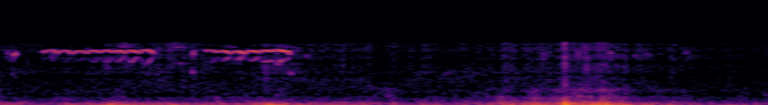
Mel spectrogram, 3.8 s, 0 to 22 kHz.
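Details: At a common kestrel nest box in May 2023, around a food transfer of mice: two drawn-out quavering whines in the first second and a half, followed by low rumbling and a single clunk inside the box.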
